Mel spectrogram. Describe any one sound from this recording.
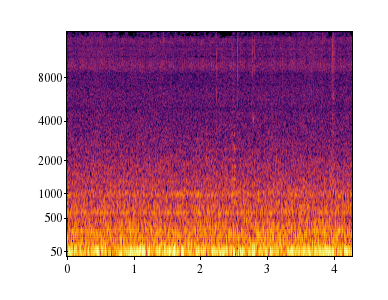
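A piece of fruit drops into a glass of liquid with a soft plop.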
